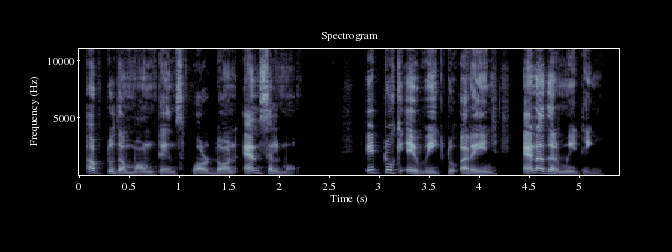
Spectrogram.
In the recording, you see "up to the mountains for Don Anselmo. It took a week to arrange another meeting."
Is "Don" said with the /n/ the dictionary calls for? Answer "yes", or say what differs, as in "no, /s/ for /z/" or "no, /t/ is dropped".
yes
